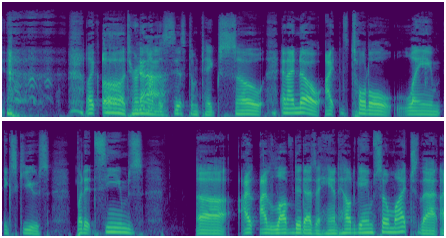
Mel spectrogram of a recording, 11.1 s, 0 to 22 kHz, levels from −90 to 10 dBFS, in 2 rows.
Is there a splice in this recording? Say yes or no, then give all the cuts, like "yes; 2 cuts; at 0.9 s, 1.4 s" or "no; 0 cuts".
no; 0 cuts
